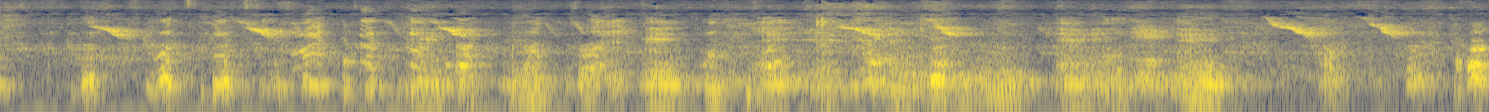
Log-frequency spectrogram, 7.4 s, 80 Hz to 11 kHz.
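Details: F-1 farm piglets in a busy chorus of overlapping grunts, punctuated by repeated short squeals that slide downward in pitch, several animals calling at once throughout.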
